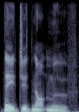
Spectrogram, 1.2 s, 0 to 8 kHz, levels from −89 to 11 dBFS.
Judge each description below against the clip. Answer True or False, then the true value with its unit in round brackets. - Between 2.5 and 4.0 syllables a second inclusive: True (3.7 syllables/s)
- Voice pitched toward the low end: True (105 Hz)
